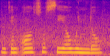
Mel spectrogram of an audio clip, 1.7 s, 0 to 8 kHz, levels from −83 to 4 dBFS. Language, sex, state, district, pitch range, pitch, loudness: English, female, Assam, Kamrup Metropolitan, 210-220 Hz, 215 Hz, -13 LUFS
